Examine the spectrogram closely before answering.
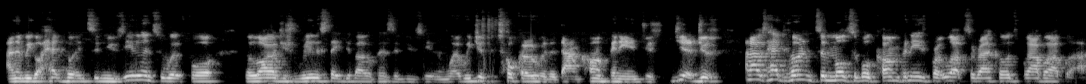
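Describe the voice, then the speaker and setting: A man's voice: fairly high pitch, steady tone, fast talker, few pauses, a bit bright, low-quality recording. A man, chatting casually and enthusiastically as a podcast guest, rambling and calling everyone "man" and "dude". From Liverpool, England. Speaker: podcast guest, success coach. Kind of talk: casual conversation.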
